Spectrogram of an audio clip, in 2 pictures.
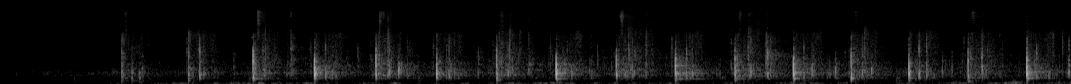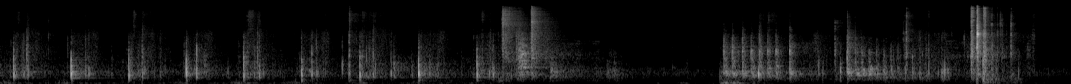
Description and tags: FootSteps in a Concrete Corridor 1
some foot steps in a concrete corridor.
i tried to reduce the noise a bit,
but i couldn't manage to remove it completely without losing too much of the quality.
recording equipment: zoom h4n
door-open, concrete, corridor, foot-steps, walk, paces, steps, door-shut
